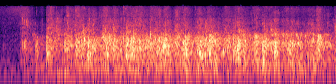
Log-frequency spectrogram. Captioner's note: applauding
